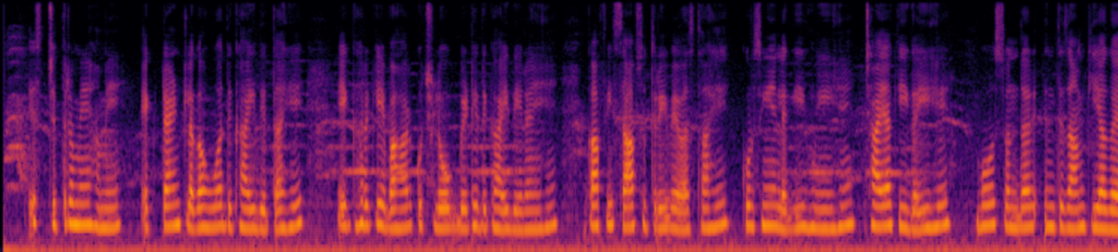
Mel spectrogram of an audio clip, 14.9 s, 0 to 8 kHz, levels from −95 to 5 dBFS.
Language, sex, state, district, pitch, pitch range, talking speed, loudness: Hindi, female, Uttar Pradesh, Ghazipur, 200 Hz, 190-215 Hz, 160 wpm, -25 LUFS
